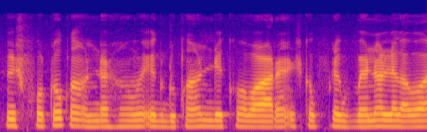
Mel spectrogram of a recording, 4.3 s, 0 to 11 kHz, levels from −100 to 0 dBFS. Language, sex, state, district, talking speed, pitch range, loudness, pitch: Hindi, male, Haryana, Rohtak, 250 wpm, 145-155 Hz, -19 LUFS, 150 Hz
